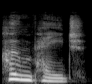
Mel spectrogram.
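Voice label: "home page", British English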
